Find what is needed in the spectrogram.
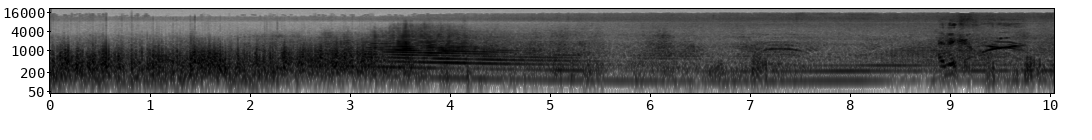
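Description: Extra 300L aerobatic plane's six-cylinder Lycoming engine and propeller, loud and rasping at first. A few seconds in, the note falls in pitch and settles into a steady, lower drone.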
